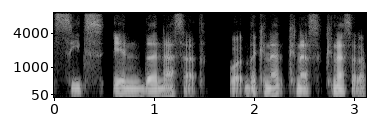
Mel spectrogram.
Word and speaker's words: Knesset: The Knesset, I pronounced that correctly, right? Knesset, right?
